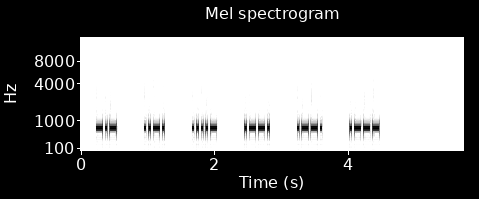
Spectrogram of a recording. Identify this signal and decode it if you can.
Morse code, heard as a keyed tone, about 36 wpm, spaced as for 16 wpm, 690 Hz. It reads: KF4PPJ
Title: USA Call Signs - 6 Characters - 4x Character Spacing - 35wpm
